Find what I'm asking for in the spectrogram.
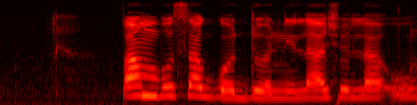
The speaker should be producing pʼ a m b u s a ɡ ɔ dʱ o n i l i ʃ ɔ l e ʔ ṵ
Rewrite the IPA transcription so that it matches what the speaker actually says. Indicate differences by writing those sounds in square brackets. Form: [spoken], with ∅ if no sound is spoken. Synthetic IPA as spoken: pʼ a m b u s a ɡ ɔ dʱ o n i l [a] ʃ ɔ l [a] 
